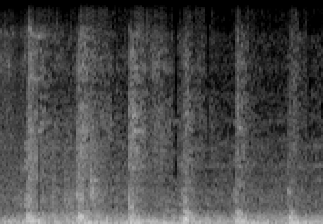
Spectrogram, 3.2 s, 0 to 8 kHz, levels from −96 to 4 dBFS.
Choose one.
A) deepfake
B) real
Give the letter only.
B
